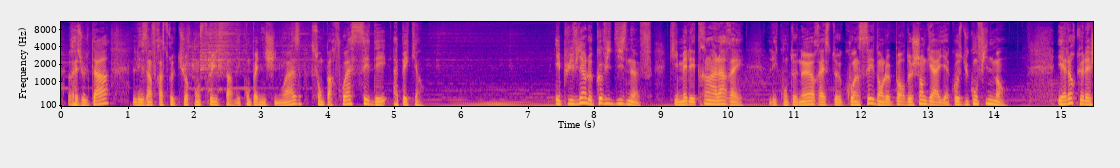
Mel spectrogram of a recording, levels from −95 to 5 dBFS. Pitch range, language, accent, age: 105-150 Hz, French, French, 30-49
